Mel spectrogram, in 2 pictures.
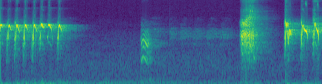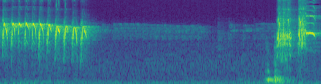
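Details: Grey-cheeked bulbul in a training and lure recording of speedy, tight song: quick high trills, a sharp single note, then a long rattling phrase and a closing burst.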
